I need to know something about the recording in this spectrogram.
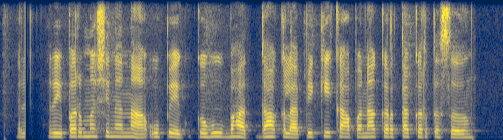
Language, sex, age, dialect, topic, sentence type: Marathi, female, 25-30, Northern Konkan, agriculture, statement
